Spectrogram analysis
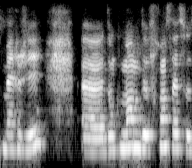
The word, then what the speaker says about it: Merger: Alors, c'est Alain Merguer que vous connaissez maintenant qui va animer ce débat, donc, ou Merger plutôt, hein. On prononce Merger, donc membre de France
